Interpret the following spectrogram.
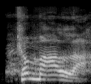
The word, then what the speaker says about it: Kamala: It's Kamala Harris. It's kind of like Kama plus La. It's not Pamela with a K, and it's not Tony Soprano's wife.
